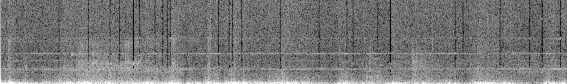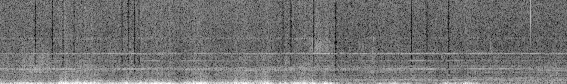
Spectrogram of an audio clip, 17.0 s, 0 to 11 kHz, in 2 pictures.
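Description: Low, uneven outdoor rumble that swells and sags irregularly and dies down about 13 seconds in, with faint steady high tones underneath.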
